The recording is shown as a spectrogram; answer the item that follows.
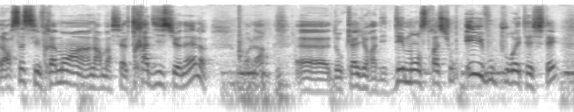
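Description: At a moderate pace and a fairly high pitch, a man speaks with lively intonation over noticeable background noise. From France, Le Mans (Sarthe). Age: 40s. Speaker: TV presenter and festival organizer. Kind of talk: interview. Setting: studio. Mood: relaxed, cheerful. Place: studio.

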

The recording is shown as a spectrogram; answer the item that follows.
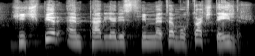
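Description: A man's bright, sharp tone carries ordinary pitch variation against a quiet background. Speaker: party spokesman. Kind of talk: political press statement. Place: hall. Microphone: podium.

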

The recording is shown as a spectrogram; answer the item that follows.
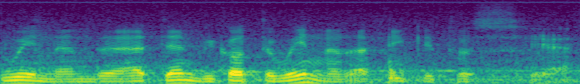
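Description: A man talks fairly quickly and with fairly even intonation while background noise is clearly audible. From Estonia. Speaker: rally driver; guest. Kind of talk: casual chat. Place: home room.

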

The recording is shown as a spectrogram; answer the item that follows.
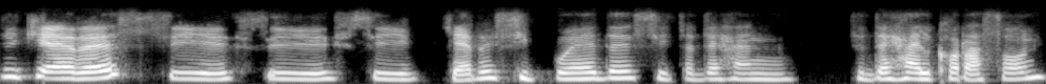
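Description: With a Romanian accent, a woman talks at a very slow pace and medium pitch, her intonation fairly even, in a dry sound with no echo against a quiet background. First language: Romanian (speaking Spanish). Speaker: life coach. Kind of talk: casual chat. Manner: halting. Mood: warm, smiling. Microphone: video call.

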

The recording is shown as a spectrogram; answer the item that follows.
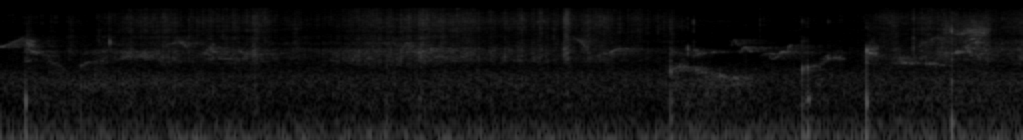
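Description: Soft-spoken whispering at a very slow pace. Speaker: outdoor vlogger. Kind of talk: casual vlog chat. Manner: soft ASMR whisper, close mic. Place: forest. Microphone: handheld.

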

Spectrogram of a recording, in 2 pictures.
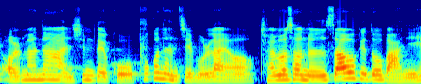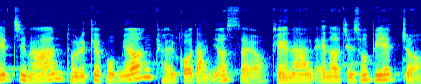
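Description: Using a normal speaking voice, a woman talks at a moderate pace in a medium pitch with lively intonation. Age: 40s. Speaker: vlogger. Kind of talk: casual talk to camera, reading comments aloud. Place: home room. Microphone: lapel.

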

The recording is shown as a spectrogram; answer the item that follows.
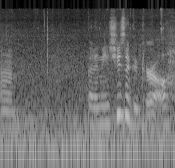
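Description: Loud background noise fills the recording. Through it, a woman is speaking. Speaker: dog trainer. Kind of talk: tutorial. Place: garden. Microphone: phone near.

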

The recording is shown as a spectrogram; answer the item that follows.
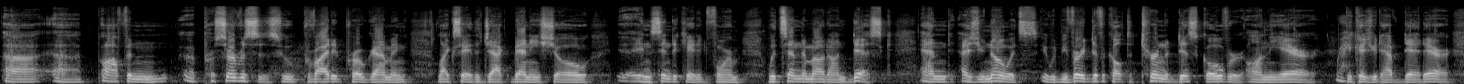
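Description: With a Canadian accent and an ordinary speaking voice, a man talks at a moderate pace, medium in pitch, with fairly even intonation. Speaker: archivist and author. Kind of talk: interview. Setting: studio.

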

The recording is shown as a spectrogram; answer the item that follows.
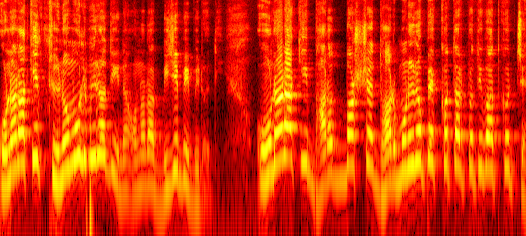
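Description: A man speaks at an extremely high pitch with very wide pitch swings. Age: 50s. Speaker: political commentator. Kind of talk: interview. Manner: animated.

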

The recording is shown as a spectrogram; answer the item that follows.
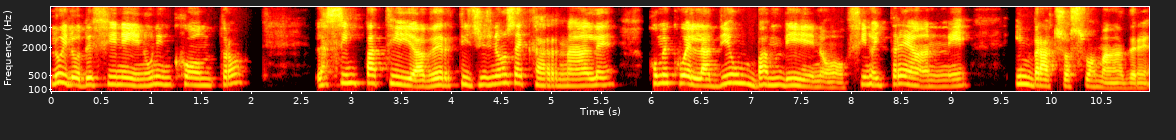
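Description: Against a quiet background, a woman with a medium pitch speaks at a fairly slow pace with lively intonation. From Lombardy, Abbiategrasso near Milan; Lombardy. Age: 60s. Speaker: journalist and author; interviewed journalist. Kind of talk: interview. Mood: warm, reflective. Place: home room.

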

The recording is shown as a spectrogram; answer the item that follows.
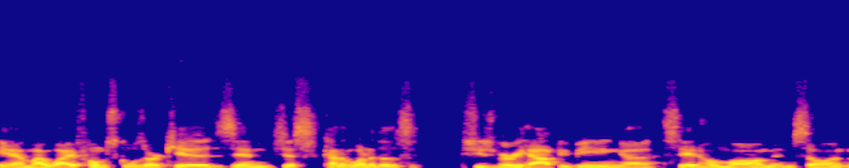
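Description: This man's voice has a very deep, low pitch. He talks at a moderate pace. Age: 30s. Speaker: real estate investor and coach. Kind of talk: casual interview. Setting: video call.

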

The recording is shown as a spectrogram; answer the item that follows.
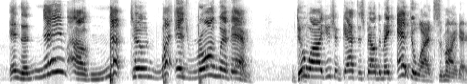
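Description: This cartoonish character voice has a fairly high pitch. It moves at a very slow pace. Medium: puppet show. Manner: excitable.

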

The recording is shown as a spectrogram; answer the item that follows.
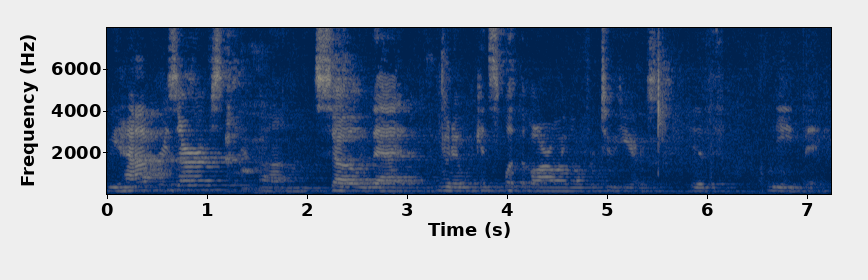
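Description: In a room with audible echo and light background noise, a woman with a fairly low voice talks at a moderate pace. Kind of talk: formal meeting presentation. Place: hall. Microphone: podium.

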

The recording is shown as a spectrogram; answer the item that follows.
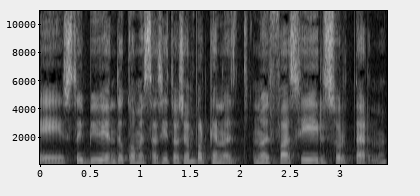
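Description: Her fairly low pitch and monotone, flat intonation mark this woman's speech. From Colombia, Cali. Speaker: psychologist; guest. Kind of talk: interview. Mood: calm, serious explanatory. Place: studio. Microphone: studio mic.

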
